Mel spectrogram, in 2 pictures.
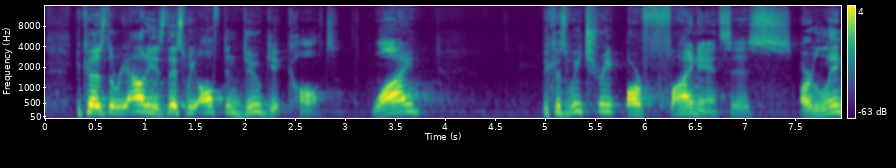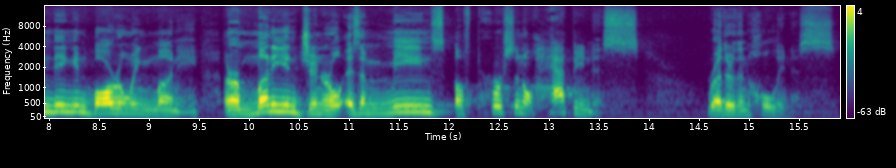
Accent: Georgia, United States; I grew up in South Georgia, and when I was about to do something dumb, they would always say, don't get caught.

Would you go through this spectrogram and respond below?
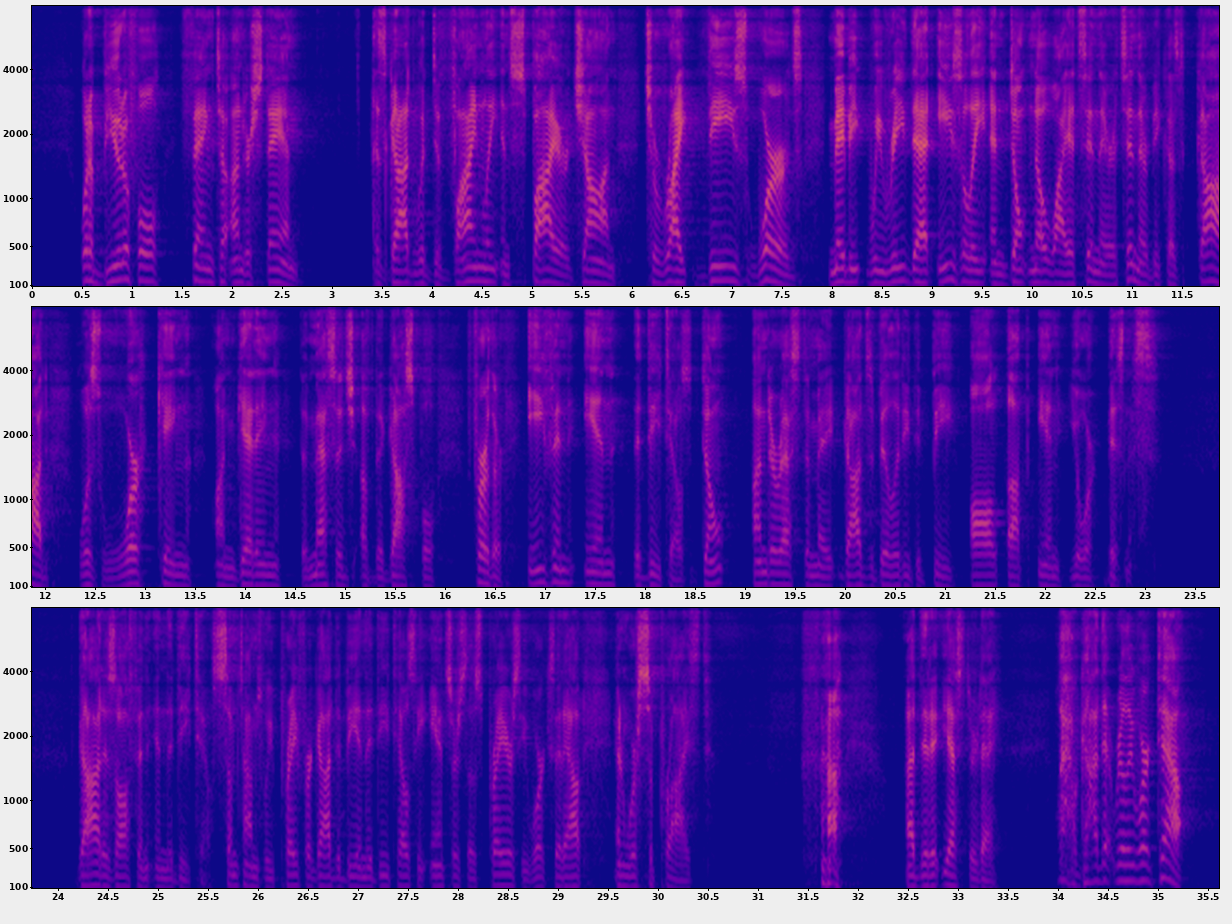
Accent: the South, United States; So my wife grew up in California, and I grew up in the South.

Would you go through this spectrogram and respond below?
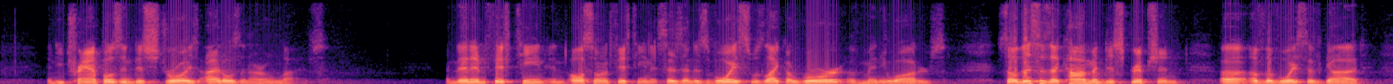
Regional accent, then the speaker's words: Colorado, United States; The only reference I have is, you know, growing up in Colorado, we would go to we would go camping in early May down in central South Colorado

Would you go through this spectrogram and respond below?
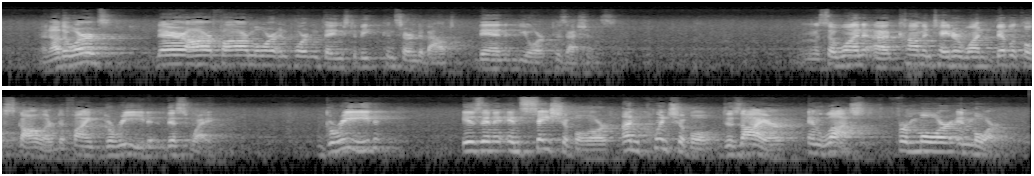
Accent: Atlanta, Georgia, United States; it's headquartered in my hometown in the United States, Atlanta.

